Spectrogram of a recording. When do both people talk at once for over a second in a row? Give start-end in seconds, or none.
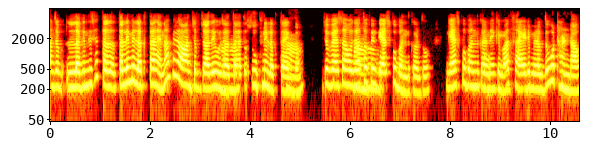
none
